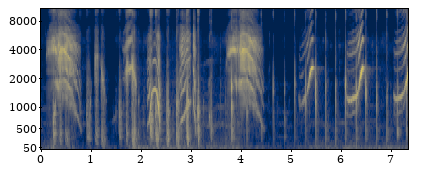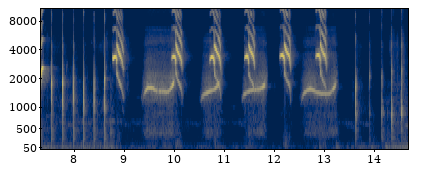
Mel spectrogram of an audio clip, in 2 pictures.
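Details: Pet rose-ringed parakeet talking: a run of harsh, squawky speech-like syllables in the first seconds, then a series of sharp upward-sweeping whistled notes, roughly one per second, with short rasping ends.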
